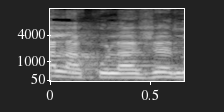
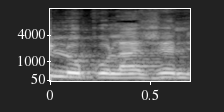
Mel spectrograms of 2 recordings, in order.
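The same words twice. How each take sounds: First: La collagène with the wrong feminine la; wrong article. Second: Le collagène with masculine le, slightly lower; correct article. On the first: Host corrects her own grammar for viewers, wrong version. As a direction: say la collagène as the mistake to avoid. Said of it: "on dit pas la collagène". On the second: Host corrects her own grammar for viewers, right version. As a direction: give le collagène as the proper form. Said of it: "on dit le collagène". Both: Shown as a demonstration.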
